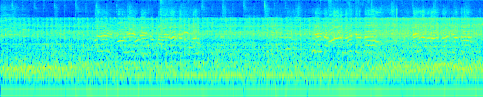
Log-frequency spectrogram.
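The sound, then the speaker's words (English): A loud, steady helicopter roar with a low pulsing engine drone, continuous throughout, with a jumble of voices shouting beneath it; a helicopter in the chaotic US evacuation from Vietnam, with US-supporting Vietnamese clinging to helicopters to escape the Viet Cong. “And in the wake of those scenes of chaos, the U.S. supporting Vietnamese clinging to helicopters, hoping to be saved from the triumphant Viet Cong,”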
